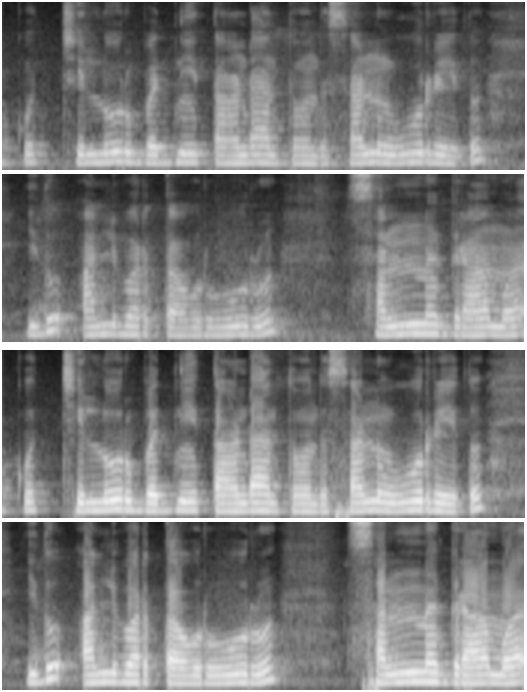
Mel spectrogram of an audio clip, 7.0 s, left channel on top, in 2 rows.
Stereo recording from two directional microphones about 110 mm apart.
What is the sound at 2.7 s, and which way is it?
Speech, 35° right (ahead or behind).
